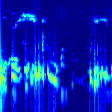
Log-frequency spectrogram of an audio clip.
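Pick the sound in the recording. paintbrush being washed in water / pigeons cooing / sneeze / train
pigeons cooing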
